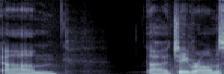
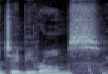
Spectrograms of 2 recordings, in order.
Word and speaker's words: JBroms: Yeah, your runners today are going to be JBroms or JBroms, either pronunciation's okay.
